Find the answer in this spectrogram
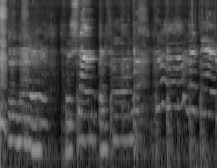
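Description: A young boy singing a short tune in a small room, with held notes broken by brief pauses.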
